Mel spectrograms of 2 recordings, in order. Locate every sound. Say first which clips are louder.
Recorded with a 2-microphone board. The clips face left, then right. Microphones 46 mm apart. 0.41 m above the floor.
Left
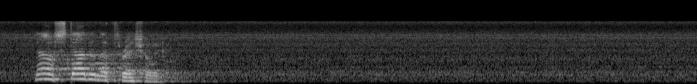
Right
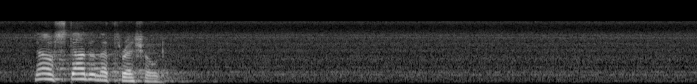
0.3 s a man speaking: right 5 dB; 25° right (ahead or behind), 0.9 m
